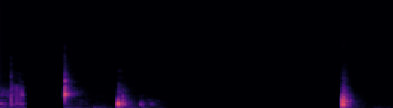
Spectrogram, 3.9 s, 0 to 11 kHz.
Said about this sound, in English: These dice are fired. I rolled a 20.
